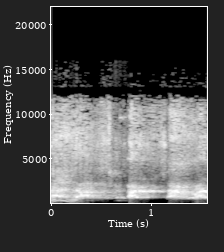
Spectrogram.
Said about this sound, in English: They say hi. The dogs say hi. Come on, guys. Get over here. It's just the mailman.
